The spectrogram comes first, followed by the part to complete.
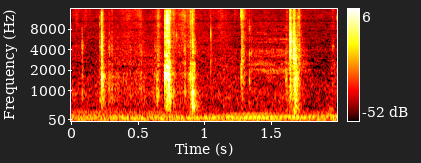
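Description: Light clicks and taps from handling food and containers at an Instant Pot's stainless steel inner pot, four short ones spread through, over a steady low hum.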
